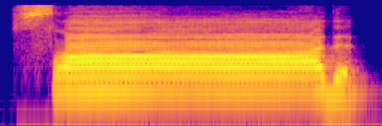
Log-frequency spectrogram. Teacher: মোটা আওয়াজে আমরা উচ্চারণ করব, চারে লিপ টেনে পড়বো। জিহ্বার আগা সামনের নিচে দুই দাঁতের পেট ও আগার সাথে লাগিয়ে মোটা আওয়াজে উচ্চারণ করব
